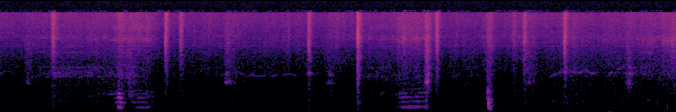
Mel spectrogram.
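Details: Shah, a sleeping domestic cat, snoring loudly enough to wake someone; two low, rumbling snore breaths roughly three seconds apart over a faint, quiet indoor background with scattered soft clicks.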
